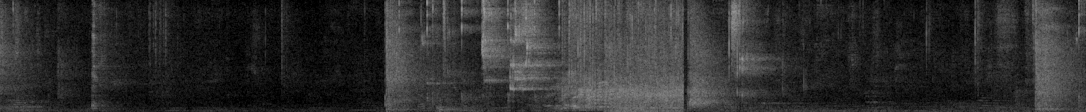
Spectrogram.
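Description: A table tennis ball clicks back and forth on bats and the table.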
